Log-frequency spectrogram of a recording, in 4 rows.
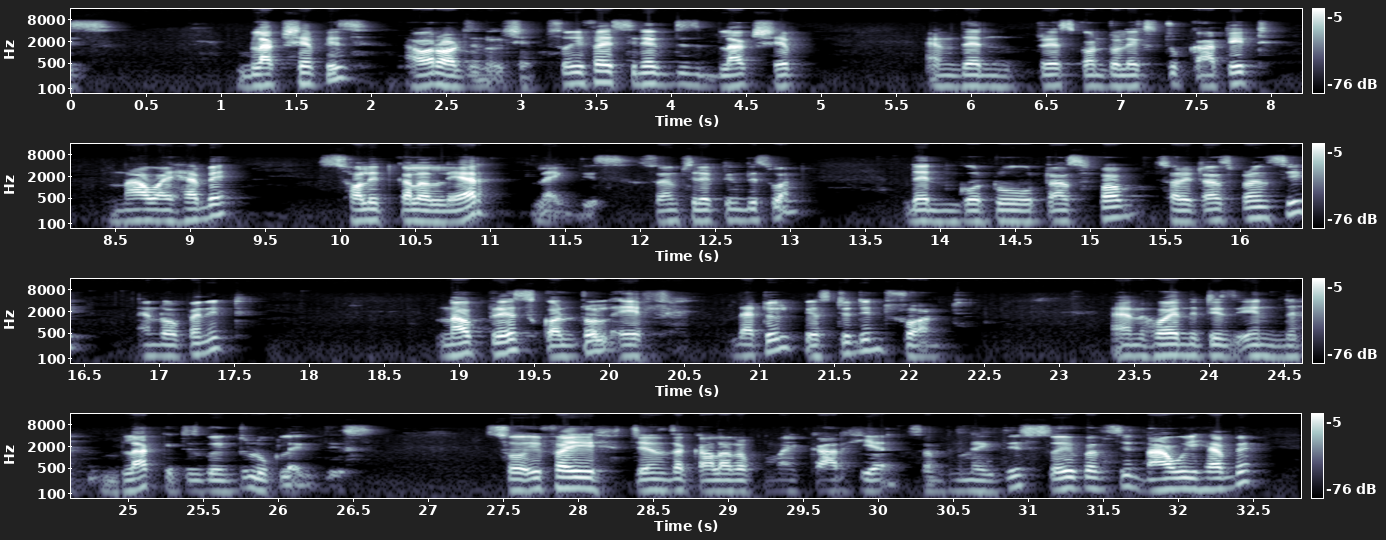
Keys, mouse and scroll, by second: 2.3-3.1 alt+scroll down 1, 3.9 click, 6.9 ctrl+x, 8.5-17.7 drag, 20.0 ctrl+f, 24.3-32.8 drag.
